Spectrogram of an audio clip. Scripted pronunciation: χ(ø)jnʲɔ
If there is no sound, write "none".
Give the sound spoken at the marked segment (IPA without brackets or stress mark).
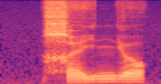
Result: ɛ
